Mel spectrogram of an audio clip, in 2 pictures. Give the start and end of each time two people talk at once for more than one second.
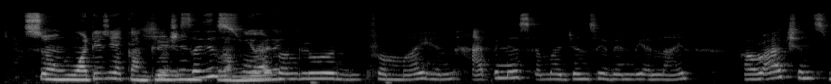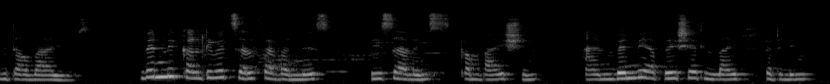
1.6-2.9

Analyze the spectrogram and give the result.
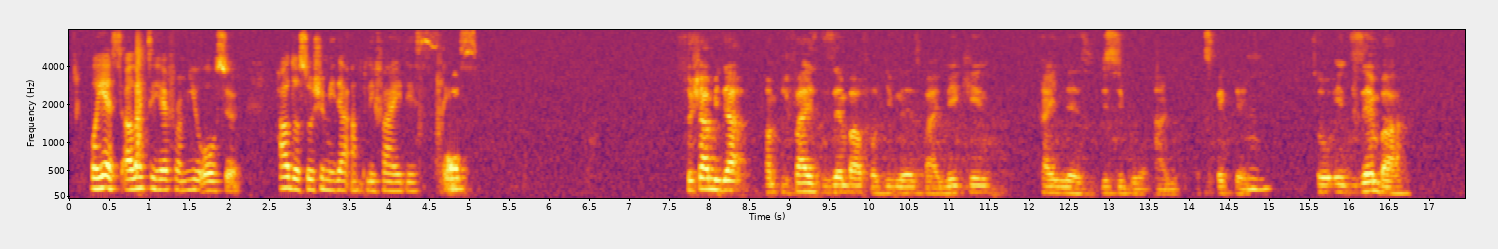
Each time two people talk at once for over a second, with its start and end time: none

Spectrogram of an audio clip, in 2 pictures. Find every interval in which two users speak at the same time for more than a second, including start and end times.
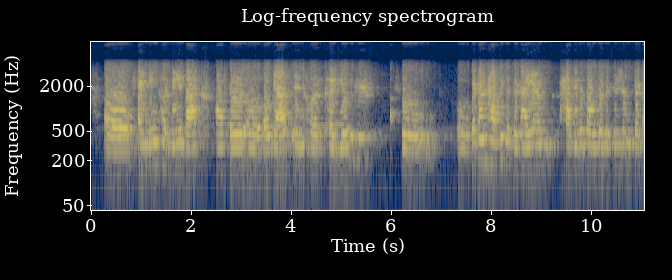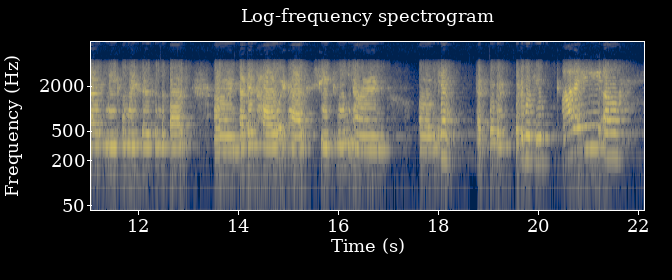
none

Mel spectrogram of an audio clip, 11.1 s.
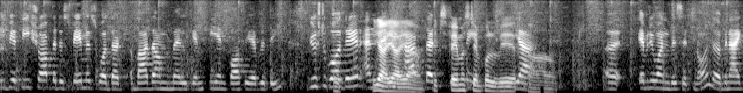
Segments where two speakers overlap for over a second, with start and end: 5.6-7.2

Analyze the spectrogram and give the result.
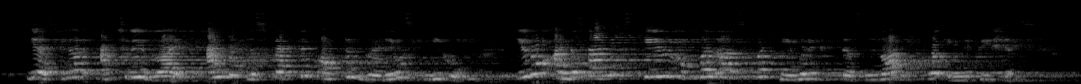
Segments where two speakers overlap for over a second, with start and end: none

